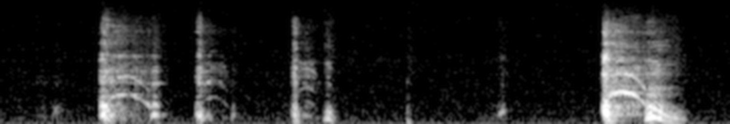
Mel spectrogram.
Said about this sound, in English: Excuse me, that's not COVID. That's the emphysema. That's not COVID when I cough. That's the marijuana.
